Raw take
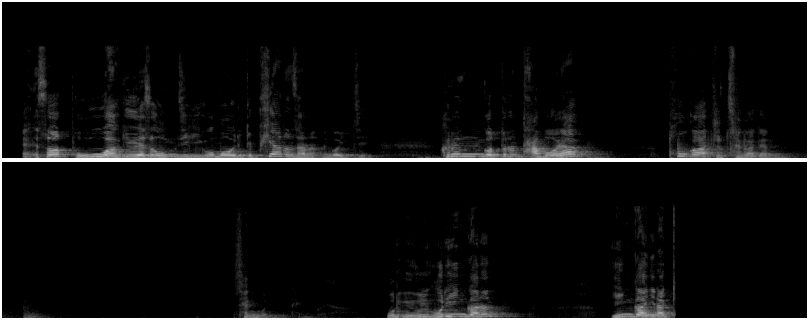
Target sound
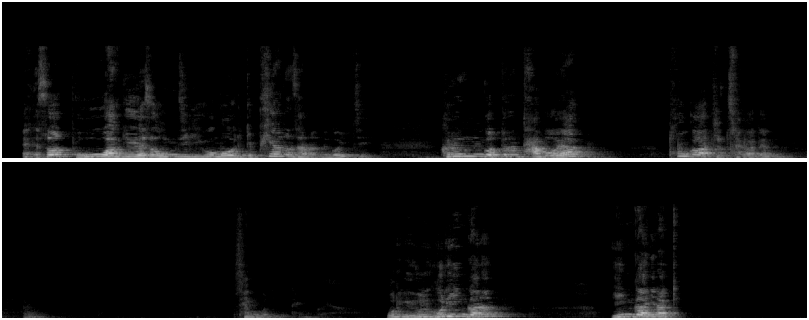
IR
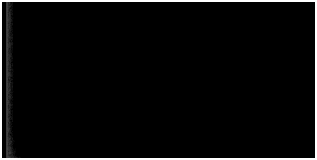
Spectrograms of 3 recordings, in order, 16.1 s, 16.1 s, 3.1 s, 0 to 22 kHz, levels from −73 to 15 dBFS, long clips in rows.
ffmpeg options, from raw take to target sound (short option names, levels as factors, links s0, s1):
-filter_complex "[0:a]highpass=87[s0];[1:a]atrim=start_sample=2205[s1];[s0][s1]afir=irnorm=-1:irlink=0,volume=1.5"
